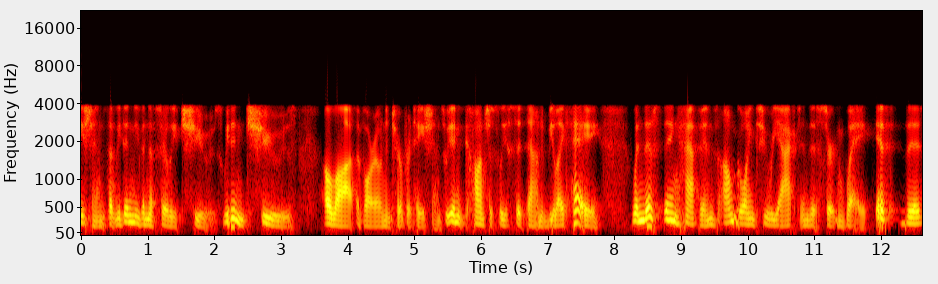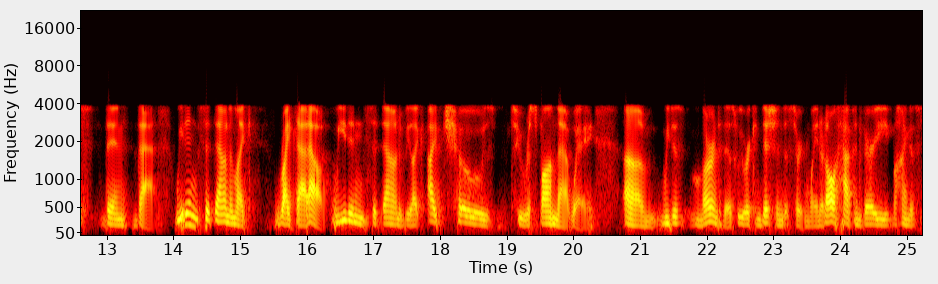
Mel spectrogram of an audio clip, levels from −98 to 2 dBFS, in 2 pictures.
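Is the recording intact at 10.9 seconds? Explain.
No. At 10.9 seconds the speech is passing through a Codec 2 vocoder, as it does for the whole clip. Only pitch, voicing, energy and a rough spectral shape survive. The decoder rebuilds the voice from sine waves, so it sounds heavily robotic and buzzy. That fits the 3.2 kbit/s mode.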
